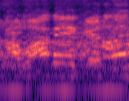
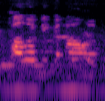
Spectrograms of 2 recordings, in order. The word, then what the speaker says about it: Halavi Ganala: Fuck yeah, Halave Goodwin, am I saying that? How do you say it? Halave. You're an angel. That was very refreshing. Yes. How do you pronounce your name? Halavi Ganala. Halavi Ganala. Yeah. Got it.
